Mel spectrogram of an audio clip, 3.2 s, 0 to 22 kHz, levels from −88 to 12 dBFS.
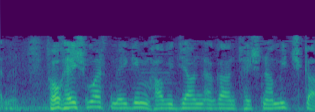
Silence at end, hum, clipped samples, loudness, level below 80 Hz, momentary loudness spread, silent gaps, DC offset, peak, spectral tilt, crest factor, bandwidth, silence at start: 0 s; none; under 0.1%; -21 LUFS; -52 dBFS; 7 LU; none; under 0.1%; -2 dBFS; -5.5 dB/octave; 18 dB; 6.2 kHz; 0 s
